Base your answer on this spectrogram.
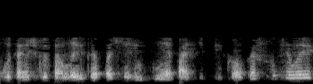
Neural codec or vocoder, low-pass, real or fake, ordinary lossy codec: vocoder, 22.05 kHz, 80 mel bands, WaveNeXt; 3.6 kHz; fake; MP3, 16 kbps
